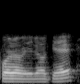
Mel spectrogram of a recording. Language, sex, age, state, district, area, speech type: Malayalam, male, 18-30, Kerala, Wayanad, rural, conversation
